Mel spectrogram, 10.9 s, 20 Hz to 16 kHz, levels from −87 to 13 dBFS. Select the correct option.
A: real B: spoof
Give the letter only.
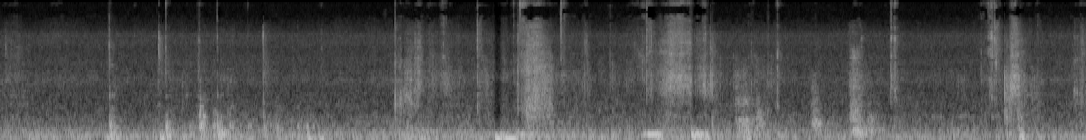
A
